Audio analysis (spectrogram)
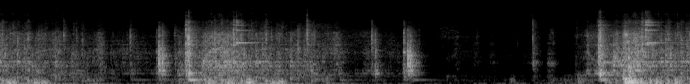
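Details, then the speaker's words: Honda EG1900X generator, Honda GX140 single, stored over 10 years with fuel tap left on, before carb cleaning, on half choke: surging and stumbling, bursts of firing with near-stalls; runs only on choke, stale fuel suspected. "so it's only running on choke which is expected I mean that fuel is pretty Grim so that doesn't surprise me really"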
